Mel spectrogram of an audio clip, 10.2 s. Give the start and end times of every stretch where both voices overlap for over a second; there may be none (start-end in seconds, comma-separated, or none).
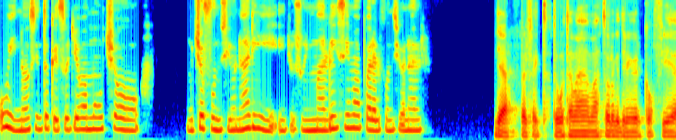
none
